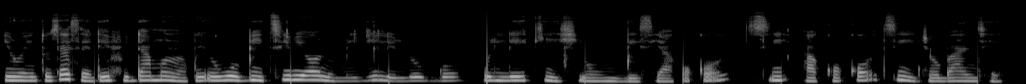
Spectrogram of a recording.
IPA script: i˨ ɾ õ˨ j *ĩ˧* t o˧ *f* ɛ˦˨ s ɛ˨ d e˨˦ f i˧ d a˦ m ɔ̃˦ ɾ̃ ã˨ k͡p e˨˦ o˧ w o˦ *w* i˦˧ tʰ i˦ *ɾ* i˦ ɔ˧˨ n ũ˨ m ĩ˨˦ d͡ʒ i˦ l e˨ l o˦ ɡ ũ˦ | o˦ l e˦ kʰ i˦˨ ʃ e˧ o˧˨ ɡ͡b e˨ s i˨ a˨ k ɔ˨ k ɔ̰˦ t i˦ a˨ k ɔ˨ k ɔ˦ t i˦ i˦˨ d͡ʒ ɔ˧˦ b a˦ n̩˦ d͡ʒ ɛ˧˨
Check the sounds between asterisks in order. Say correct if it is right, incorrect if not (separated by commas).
correct, incorrect, incorrect, correct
